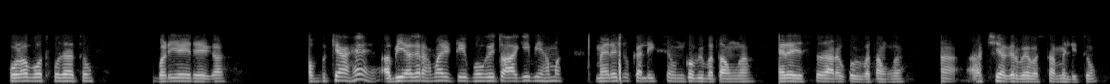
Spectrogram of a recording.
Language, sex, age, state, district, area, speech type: Hindi, male, 30-45, Madhya Pradesh, Bhopal, urban, conversation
